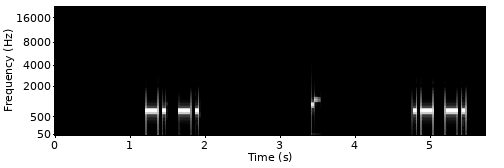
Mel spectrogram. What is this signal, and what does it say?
Morse code, heard as a keyed tone, about 22 wpm, 700 Hz. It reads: NN AN
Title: Common Cut Numbers - 2-Digit 22wpm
